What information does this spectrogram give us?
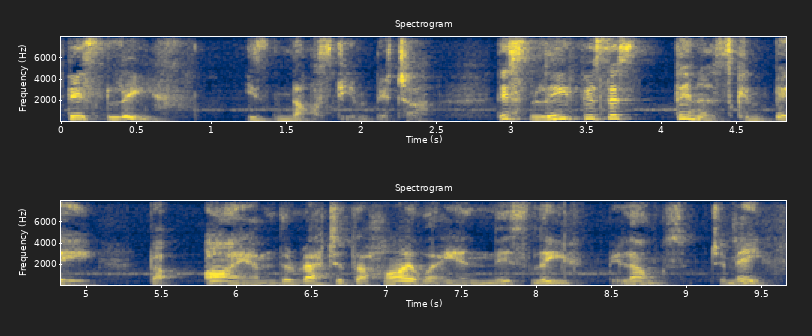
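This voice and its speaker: Storybook villain voiced by a woman: thieving male rat highwayman, bullying, swaggering, deliberate pace. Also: animated, a little mellow, a little hiss or hum. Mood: bullying, demanding. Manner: thundering, demanding, boastful.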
